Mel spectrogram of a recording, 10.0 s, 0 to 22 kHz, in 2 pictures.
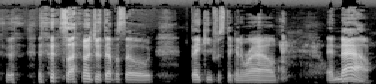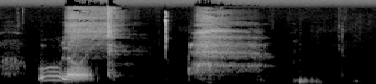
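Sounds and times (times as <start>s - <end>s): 
laughter: 0.0s - 3.0s
speech: 0.0s - 6.6s
deep inhaled breath through the mouth: 7.6s - 8.6s.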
